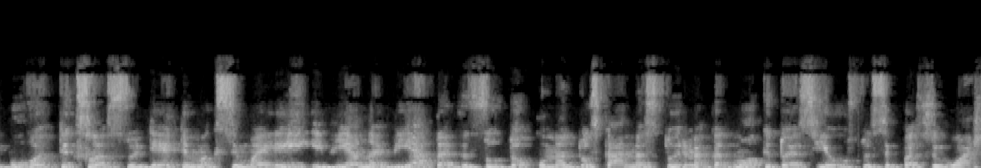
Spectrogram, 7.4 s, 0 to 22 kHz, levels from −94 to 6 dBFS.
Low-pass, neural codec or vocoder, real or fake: 14.4 kHz; vocoder, 48 kHz, 128 mel bands, Vocos; fake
